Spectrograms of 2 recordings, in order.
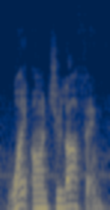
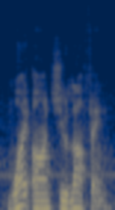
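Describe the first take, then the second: The two takes are said the same way.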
